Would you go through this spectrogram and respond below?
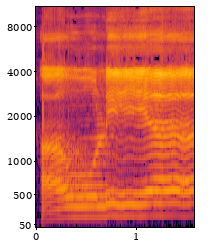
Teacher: Kemudian disukun. Karena sukun maka dia itu menjadi mad arid lisukun. Ketika sukun jadi ini boleh sampai 3 alif. Aulia.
